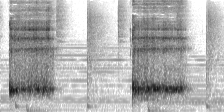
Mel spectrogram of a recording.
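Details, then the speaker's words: Two loud, buzzy, vibrating snore-like bursts, an imitation of severe snoring caused by throat obstruction rather than nasal blockage. "그런데 대부분의 코골이라고 알려진 이 코골이 소리는 코 막힘보다는 목이 막힌 소리."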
